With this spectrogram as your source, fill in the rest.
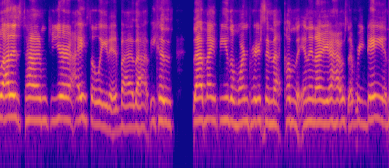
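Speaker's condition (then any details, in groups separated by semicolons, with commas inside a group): Cerebral palsy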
